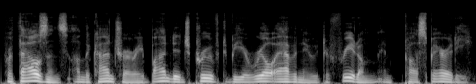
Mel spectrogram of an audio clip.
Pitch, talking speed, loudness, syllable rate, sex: 115 Hz, 200 wpm, -19 LUFS, 6.2 syllables/s, male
